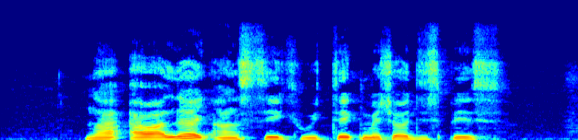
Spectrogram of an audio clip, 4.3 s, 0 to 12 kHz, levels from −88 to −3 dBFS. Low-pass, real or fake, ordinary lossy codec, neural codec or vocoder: 9.9 kHz; real; none; none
